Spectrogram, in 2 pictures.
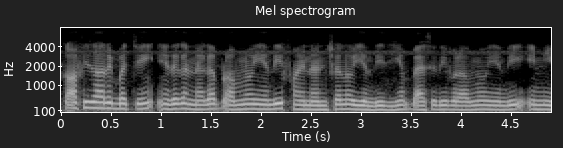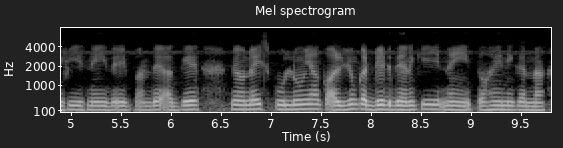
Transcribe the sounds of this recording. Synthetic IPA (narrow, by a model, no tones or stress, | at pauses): ka̰ːpʰiːsaːɾeːbətːʃẽːiʔeːd̪eːkəɾneːkɛːpɾa̰ːbləmɦoid͡ʒãnd̪iːpʰaːɪnɛːnʃəlɦoːiːd͡ʒãːnd̪iːd͡ʒɪjãːpɛːseːd̪iːpɾaːbləmɦoːid͡ʒãːnd̪iːʔɪnːĩːpʰiːsnə̃ĩːd̪eːpə̰̃nd̪ḛːʔə̰ɡːeː | nẽːʊnãːiːskuːlnũːjãːkɔ̰ːleːd͡ʒũːkəɖɪʈd̪eːnkɪnəĩːt̪ʊɦẽːnĩːkəɾnaː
